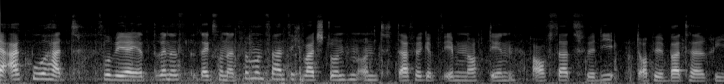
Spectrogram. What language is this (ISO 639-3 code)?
deu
